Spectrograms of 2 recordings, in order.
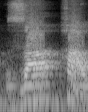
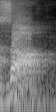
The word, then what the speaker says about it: zaha: sounds or dependent sounds not zoh i'm pronouncing it for you zaha okay adrian put independent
